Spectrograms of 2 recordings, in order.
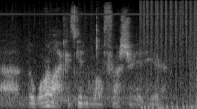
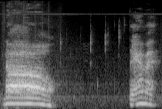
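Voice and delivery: high, loud drawn-out cry of loss; despairing shout; 8 semitones higher, 10 dB louder, much slower than usual. Real, not acted. Gamer shouts as he loses the fight, loud and high. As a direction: scream no as you die.

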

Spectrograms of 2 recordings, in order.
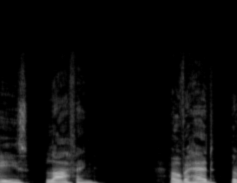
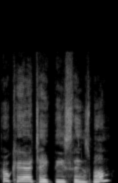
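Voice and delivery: put-on excited little girl; 13 semitones higher, 3 dB louder than usual. Little girl voiced in story.

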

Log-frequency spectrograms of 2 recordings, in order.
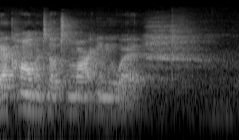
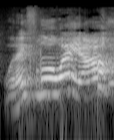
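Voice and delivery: higher, louder burst of disbelief; exclaiming; 10 semitones higher, 13 dB louder, faster than usual. Real, not acted. To viewers as the birds flee her camera, a high loud exclaim. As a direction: cry out as the birds vanish.

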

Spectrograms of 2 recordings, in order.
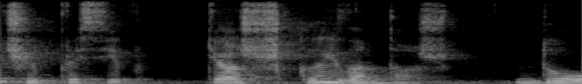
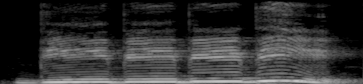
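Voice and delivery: slow loud horn beeps, higher; loud honking; 6 semitones higher, 11 dB louder, much slower than usual. Acted. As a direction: honk with all your might. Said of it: "щосили сигналить ваговіз". (гучне бібікання)

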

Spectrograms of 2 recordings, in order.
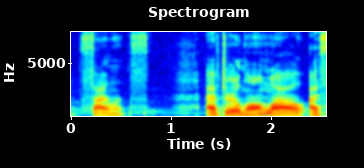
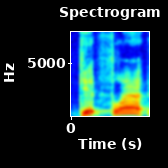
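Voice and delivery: loud urgent command, a bit higher; forceful loud order; sharp order; 6 semitones higher, 7 dB louder than usual. A narrator's reading. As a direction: bark the order to get down. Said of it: "he ordered".

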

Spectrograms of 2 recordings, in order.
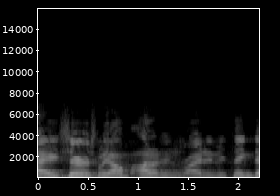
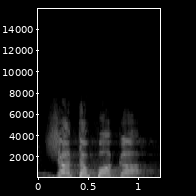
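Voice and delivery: shouted shut up; 3 semitones higher, 11 dB louder, slower than usual. Real, not acted. Roaster yelling at a heckler, loud and slow. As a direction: yell it down at the heckler.

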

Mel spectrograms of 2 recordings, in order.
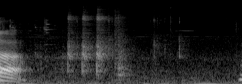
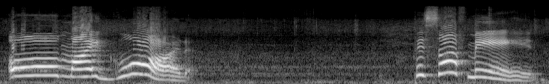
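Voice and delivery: higher, louder cry; startled yell; 7 semitones higher, 6 dB louder, much slower than usual. Real, not acted. Frightened outburst. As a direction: player jumps and yells at the monster.

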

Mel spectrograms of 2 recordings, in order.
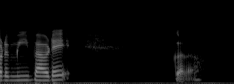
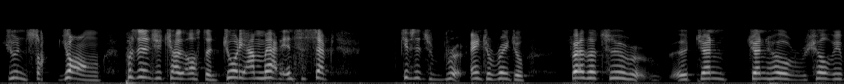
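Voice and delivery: raised, loud running match call; play-by-play commentary; 4 semitones higher, 8 dB louder than usual. Acted. Gamer commentating his match pass by pass, urgent play-by-play.

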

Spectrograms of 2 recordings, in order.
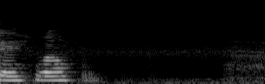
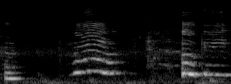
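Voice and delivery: sharp high cry of pain; 3 dB louder, much slower than usual. Real, not acted. Pain at level five.

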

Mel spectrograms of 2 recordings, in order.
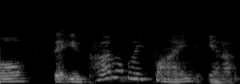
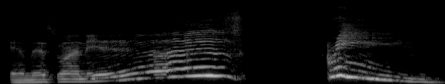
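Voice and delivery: suspenseful reveal; 7 semitones higher, 5 dB louder, much slower than usual. Acted. Slow build to reveal.

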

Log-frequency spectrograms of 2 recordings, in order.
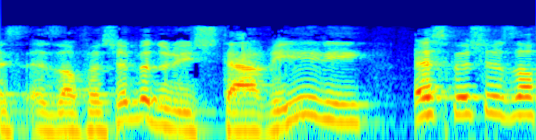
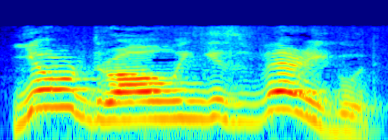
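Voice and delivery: very slow, louder and higher, every word clear; slow model for repeating; 5 semitones higher, 3 dB louder, much slower than usual. Shown as a demonstration. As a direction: read it slowly for students to echo. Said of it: "تکرار کنید بعد من". (جملهٔ نمونه، آهسته و شمرده)

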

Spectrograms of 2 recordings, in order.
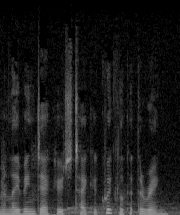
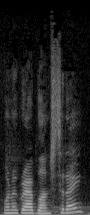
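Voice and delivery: bright, higher, louder invite; cheerful grin; 6 semitones higher, 5 dB louder than usual. A narrator's reading. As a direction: ask with a big grin. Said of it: "with a giant grin on your face".

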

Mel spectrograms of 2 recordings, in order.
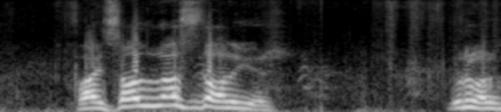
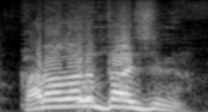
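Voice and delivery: normal talking voice

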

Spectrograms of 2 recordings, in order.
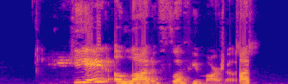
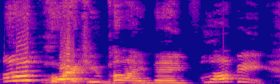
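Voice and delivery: howling with laughter; 7 semitones higher than usual. A narrator's reading. Rhinoceros mocking Fluffy's name, howling with laughter. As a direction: howl it out, then guffaw. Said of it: "howled the rhinoceros".

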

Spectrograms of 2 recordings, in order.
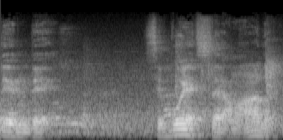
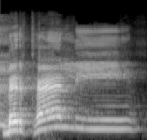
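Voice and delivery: character call; much slower than usual. Retold or imitated. Calling out a TV character.

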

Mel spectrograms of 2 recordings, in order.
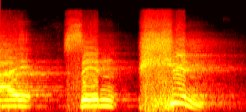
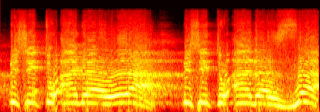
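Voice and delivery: higher and raised, scornful listing; mocking mispronunciation; 6 semitones higher than usual. Preacher mocking sloppy Quran reciters, raised and scornful. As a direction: call out each botched letter.

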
